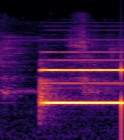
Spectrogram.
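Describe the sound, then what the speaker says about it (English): Fire alarm suddenly blares after a quiet moment, a loud steady electronic tone that holds continuously to the end. "It's just a fire alarm."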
